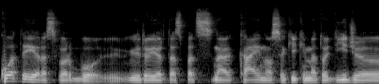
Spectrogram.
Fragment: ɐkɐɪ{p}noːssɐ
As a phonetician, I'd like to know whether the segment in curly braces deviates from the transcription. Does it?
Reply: yes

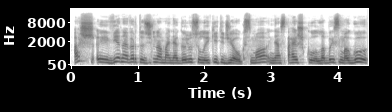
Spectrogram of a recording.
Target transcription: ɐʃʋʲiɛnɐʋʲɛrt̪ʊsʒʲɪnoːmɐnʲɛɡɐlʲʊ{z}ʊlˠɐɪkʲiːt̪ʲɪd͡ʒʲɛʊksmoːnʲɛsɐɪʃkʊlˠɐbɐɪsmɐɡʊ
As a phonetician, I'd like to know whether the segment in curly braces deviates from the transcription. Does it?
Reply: yes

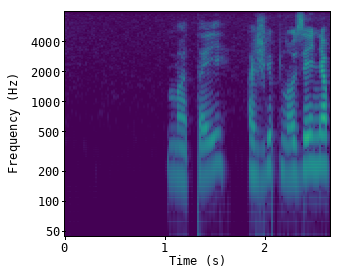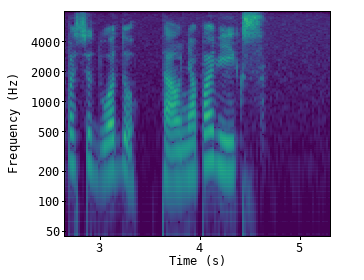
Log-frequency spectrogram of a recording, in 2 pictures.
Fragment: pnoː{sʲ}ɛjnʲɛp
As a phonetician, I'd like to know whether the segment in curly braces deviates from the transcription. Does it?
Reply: yes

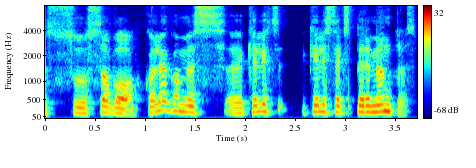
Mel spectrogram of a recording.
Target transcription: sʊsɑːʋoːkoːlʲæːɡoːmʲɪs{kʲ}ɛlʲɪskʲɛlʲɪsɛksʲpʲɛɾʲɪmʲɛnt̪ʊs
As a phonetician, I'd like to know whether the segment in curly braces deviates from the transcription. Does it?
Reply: no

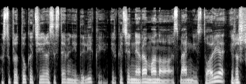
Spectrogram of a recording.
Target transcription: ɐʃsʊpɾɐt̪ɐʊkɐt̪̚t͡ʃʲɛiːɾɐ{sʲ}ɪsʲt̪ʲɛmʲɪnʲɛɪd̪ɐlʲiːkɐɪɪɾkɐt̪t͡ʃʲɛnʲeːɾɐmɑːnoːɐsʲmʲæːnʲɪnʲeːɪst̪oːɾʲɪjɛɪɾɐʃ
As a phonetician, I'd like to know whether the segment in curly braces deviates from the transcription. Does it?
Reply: no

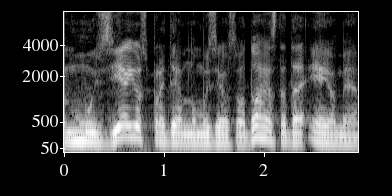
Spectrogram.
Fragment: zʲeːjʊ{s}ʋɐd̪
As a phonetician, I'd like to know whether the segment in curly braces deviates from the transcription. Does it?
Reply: no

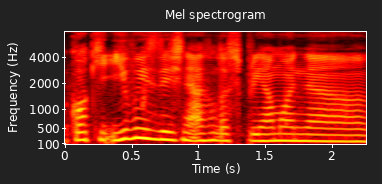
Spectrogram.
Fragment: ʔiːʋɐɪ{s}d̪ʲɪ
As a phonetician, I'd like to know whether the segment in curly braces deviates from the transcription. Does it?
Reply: yes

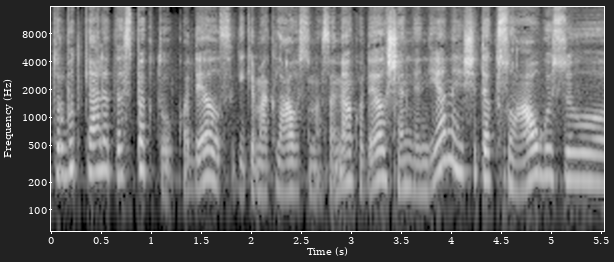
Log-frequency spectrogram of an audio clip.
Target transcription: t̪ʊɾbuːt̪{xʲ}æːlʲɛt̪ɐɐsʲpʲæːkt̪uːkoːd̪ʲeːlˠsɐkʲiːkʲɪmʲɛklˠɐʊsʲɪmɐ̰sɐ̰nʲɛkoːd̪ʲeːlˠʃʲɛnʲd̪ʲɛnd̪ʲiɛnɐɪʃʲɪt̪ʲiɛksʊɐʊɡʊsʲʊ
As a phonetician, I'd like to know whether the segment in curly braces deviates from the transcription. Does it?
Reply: yes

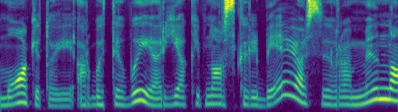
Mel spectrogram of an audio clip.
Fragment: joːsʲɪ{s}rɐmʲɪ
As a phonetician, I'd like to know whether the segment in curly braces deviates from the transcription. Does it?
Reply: yes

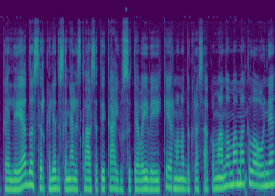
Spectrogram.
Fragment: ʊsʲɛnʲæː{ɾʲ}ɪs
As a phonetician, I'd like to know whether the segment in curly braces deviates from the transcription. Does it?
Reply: yes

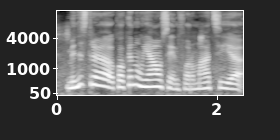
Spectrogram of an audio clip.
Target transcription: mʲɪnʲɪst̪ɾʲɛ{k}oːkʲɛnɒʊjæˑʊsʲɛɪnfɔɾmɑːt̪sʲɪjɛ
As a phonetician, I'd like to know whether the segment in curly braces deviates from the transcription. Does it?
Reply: no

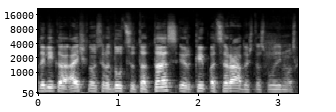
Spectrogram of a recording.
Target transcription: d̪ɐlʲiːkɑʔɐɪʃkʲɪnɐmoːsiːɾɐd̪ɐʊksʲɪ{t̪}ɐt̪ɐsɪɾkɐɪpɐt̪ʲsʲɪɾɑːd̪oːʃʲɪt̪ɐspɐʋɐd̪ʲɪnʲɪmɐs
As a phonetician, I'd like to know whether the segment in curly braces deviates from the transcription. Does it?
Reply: no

